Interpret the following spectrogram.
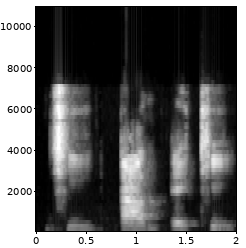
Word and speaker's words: gnat: G N A T is not. T-O-N-G-U-E, tongue. C-H-A-L-K, chalk. W-H-I-S-T-L-E, whistle. So here in the first word itself, G is not pronounced.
